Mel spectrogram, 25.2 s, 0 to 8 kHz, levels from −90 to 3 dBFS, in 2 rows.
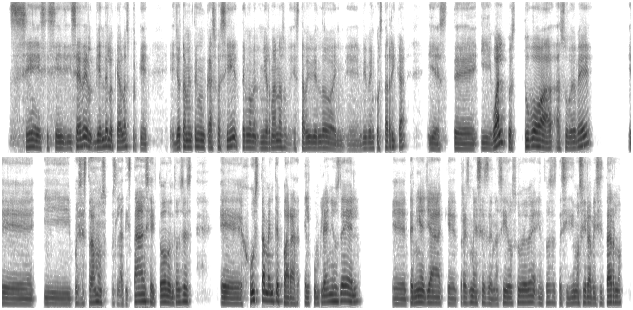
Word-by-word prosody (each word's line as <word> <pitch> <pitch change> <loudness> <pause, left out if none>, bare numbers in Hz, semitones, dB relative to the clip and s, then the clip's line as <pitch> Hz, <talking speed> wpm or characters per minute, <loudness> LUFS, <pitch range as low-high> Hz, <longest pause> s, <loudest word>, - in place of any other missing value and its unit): Sí, 125 -1 +1
sí, 115 - -8
sí. 115 +2 -3 0.2
Y - - -3
sé 135 +6 +3
del 155 -6 +4
bien 125 +4 +2
de 150 - +4
lo 125 -4 +1
que - - -1
hablas 130 +4 0
porque 100 -10 -8 0.4
yo 120 +4 0
también 130 -1 +2
tengo 135 0 +1
un 125 - +4
caso 115 +2 -3
así. 140 +7 +2
Tengo 120 0 +1
a - - +2
mi 115 - +1
mi 110 0 -2
hermano 115 +3 +1 0.2
está 100 +2 -6
viviendo 110 0 +1
en 85 -2 -6
en 85 -1 -12
vive 105 +2 -2
en 110 - -4
Costa 110 +2 -4
Rica 125 +1 -2 0.4
y 105 +1 -2
este, 95 0 -2
igual, 115 - +4
pues - - -2
tuvo 135 0 +6
a 110 -2 +4
a 110 -1 -6
su 115 +2 -4
bebé, 145 - +2 0.7
eh, 95 -2 -2 0.2
y 105 -2 -4
pues 100 0 -8
estábamos, 120 +4 -1
pues, 95 - -15
la 90 -1 -8
distancia 140 +4 0
y - - -5
todo. 125 +1 +3
Entonces, 125 +4 0 0.5
eh, 100 -2 +2
justamente 155 -2 +4
para 110 -8 -1
el 110 -1 -3
cumpleaños 125 +5 +1
de 150 -2 +4
él, 135 +2 -2 0.6
eh, 95 -1 -3
tenía 120 +2 +3
ya 110 -1 0
que 100 -3 -7
3 115 +1 -6
meses 115 -2 -2
de 100 - -3
nacido 110 +4 -1
su 120 +3 -3
bebé, 120 -1 0
entonces 115 +3 -8
decidimos 110 +2 -3
ir 120 -1 +1
a - - +1
visitarlo. 115 +4 0
115 Hz, 170 wpm, -24 LUFS, 105-125 Hz, 0.7 s, tuvo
